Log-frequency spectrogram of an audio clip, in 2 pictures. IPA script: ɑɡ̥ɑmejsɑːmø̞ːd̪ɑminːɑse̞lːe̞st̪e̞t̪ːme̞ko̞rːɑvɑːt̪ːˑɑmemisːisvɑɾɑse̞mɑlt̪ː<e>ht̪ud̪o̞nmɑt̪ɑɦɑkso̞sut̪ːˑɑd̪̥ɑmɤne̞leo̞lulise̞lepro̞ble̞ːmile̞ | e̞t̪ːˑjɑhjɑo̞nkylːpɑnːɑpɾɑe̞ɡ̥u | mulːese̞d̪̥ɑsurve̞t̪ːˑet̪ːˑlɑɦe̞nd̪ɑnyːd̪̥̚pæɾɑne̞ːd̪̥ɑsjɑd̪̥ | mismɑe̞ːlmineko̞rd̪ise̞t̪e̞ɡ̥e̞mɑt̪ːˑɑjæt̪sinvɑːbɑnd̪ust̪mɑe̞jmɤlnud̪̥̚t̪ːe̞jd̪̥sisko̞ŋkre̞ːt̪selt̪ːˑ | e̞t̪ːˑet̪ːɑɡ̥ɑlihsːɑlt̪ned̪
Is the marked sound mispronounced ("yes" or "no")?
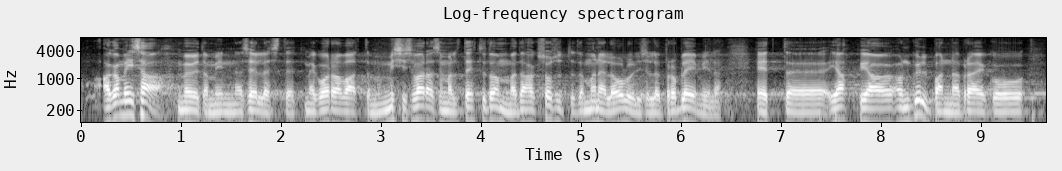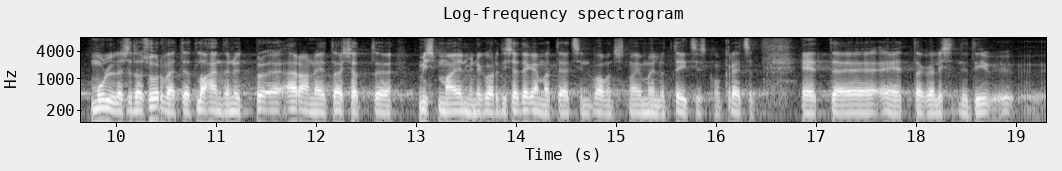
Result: no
